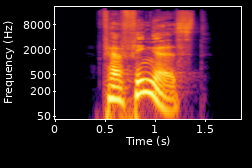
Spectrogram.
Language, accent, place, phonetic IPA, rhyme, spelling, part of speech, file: German, Germany, Berlin, [fɛɐ̯ˈfɪŋəst], -ɪŋəst, verfingest, verb, De-verfingest.ogg
- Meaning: second-person singular subjunctive II of verfangen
